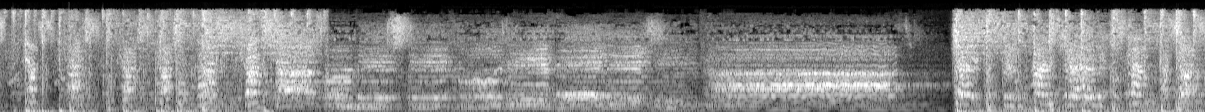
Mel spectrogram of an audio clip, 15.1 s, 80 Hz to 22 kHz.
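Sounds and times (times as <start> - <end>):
rhythmic music with heavy beats: 0.0 - 4.1, 11.9 - 15.0
choir singing held chords: 0.3 - 15.0.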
